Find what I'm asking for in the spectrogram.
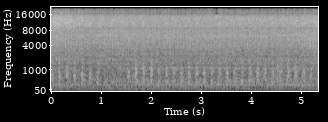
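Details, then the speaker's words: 2010 Vauxhall Zafira 1.8 petrol, 144,000 miles, serpentine belt badly cracked: steady fairly regular knock at idle, about three per second, over a rubbing undertone; owner suspects rod knock, not confirmed. "first thing we're going to do is we're going to start it up and I'll show you what kind of sound it is so we'd rather thought it was mate knackered um he thinks it's uh well rod knock or something"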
